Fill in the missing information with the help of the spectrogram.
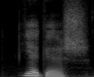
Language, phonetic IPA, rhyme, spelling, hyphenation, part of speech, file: Hungarian, [ˈjɛɡɛʃ], -ɛʃ, jeges, je‧ges, adjective / noun, Hu-jeges.ogg
- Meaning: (adjective) 1. icy, iced, cold as ice, glacial 2. chilly (reception); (noun) iceman (a person who trades in ice)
